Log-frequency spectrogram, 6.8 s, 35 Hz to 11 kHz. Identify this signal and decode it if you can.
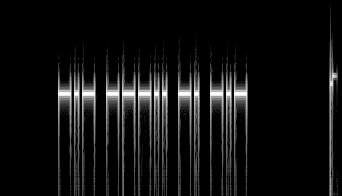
Morse code, heard as a keyed tone, about 15 wpm, 700 Hz. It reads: K8NK
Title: USA Call Signs - 4x Character Spacing - 15wpm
